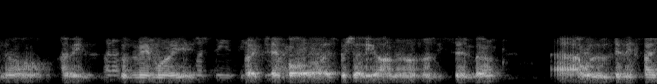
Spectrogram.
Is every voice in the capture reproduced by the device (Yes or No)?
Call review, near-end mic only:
No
